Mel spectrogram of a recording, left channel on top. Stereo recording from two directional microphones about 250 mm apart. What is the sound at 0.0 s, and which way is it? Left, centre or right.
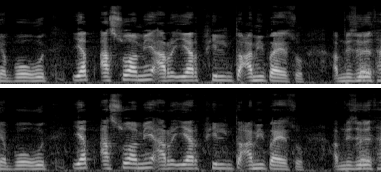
Speech, centre.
